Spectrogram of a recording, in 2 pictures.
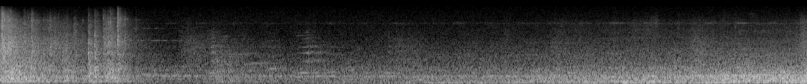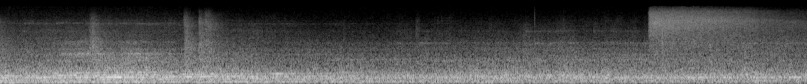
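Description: Subway train carriage underway, a continuous low rumble and rattle that swells gradually through the middle and holds steady, with a brief brighter hiss near the end and no voices.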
